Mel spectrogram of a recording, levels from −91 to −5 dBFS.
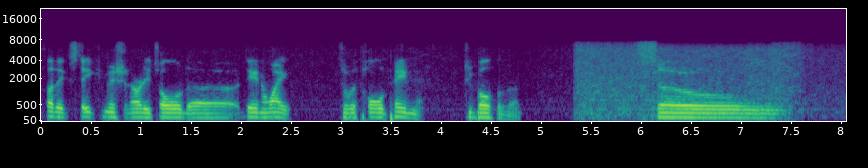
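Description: It's a short speech clip, and two problems run all the way through it. First, there are noise suppressor artifacts: the suppressor pulls the steady background down by about 19 dB frame by frame, so the noise floor ducks in the pauses and swells back up under the talking. Second, it's gone through the AMR wideband (HD Voice) codec, and the damage is plainly audible. There's nothing above about 7.2 kHz, and the top sliver is synthetic noise rather than real detail. The roughness and rasp in the voice fit one of the low AMR-WB modes, around 8.85 kbit/s, where the pulse-driven model can't track the voice cleanly. On top of that, the suppressor bites into the speech itself twice. Between 0.29 and 0.65 s, roughly a tenth of a second of sound gets pushed down by about 17 dB. At 1.96 to 2.07 s, a bit goes down by about 19 dB. Both spots sound swallowed or faint, because the suppressor mistook low-level speech for background and turned it down along with the noise. 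The room noise itself steps up by about 11 dB around five and a half seconds in and sits roughly 13 dB under the voice after that, but that's just the room, not a system fault.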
